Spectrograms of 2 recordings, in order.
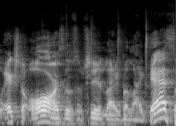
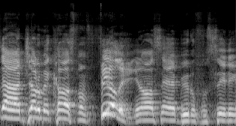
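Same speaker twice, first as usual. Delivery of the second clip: normal talking voice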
